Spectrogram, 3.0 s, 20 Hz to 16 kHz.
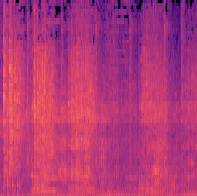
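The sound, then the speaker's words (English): A loud Harley-Davidson motorcycle passes near the junction of highways 101 and 154 in Santa Barbara, California, a continuous throaty engine roar with heavy low rumble and rough clatter filling the whole stretch, with no talk over it. “And you can hear a loud Harley in the background.”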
